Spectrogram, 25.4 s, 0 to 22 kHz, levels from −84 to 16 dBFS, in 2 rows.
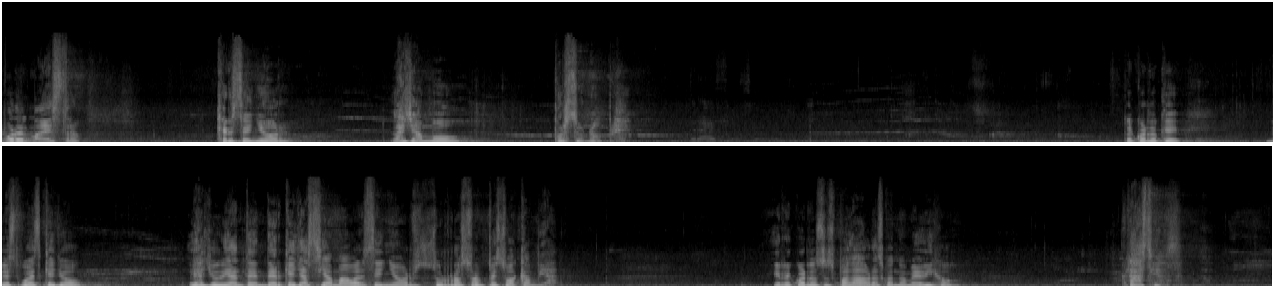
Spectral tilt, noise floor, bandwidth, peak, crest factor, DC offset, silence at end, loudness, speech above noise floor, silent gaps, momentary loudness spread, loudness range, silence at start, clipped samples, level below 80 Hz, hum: -6 dB/octave; -59 dBFS; 17 kHz; -10 dBFS; 20 dB; under 0.1%; 0.9 s; -28 LUFS; 32 dB; none; 21 LU; 12 LU; 0 s; under 0.1%; -80 dBFS; none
